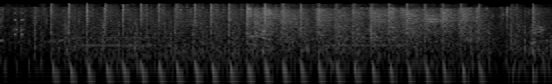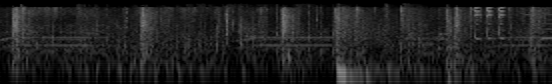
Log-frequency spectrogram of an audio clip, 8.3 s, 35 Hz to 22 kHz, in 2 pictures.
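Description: Rapid automatic gunfire from an M416 rifle in a tactical shooter game fires in steady bursts, loud and close, with heavier thumps and a lone sharp shot later, while a voice talks faintly underneath.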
